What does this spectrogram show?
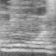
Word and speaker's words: Namor: I like Namor's character not only oh, because wait, we gotta say his name correctly.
